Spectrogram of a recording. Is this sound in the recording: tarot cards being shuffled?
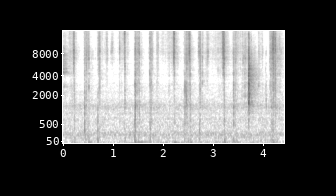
yes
